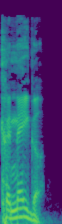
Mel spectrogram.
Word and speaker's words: Kanega: because it's actually pronounced Kanega. – Oh, the K ain't silent? – No.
